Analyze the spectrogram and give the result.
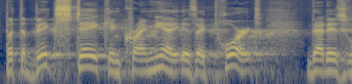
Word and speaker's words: Crimea: But you've been hearing about the news about Russia's invasion of Crimea. That's how it's actually pronounced. That's the English pronunciation of it. It's Crimea.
